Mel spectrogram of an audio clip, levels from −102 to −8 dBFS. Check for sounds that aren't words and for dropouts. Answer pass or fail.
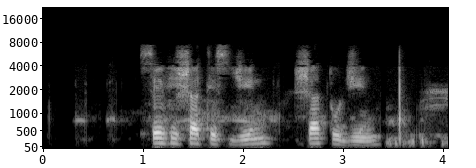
pass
